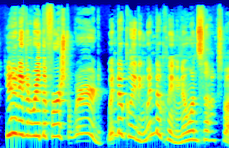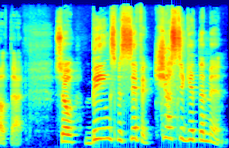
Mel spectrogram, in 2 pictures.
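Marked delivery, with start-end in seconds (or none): 0.1-2.7 high-pitched mock exasperation; incredulous, pitched well up; exasperated retort. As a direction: protest in a raised voice to someone who missed the obvious. Exasperated retort to dismissive passer-by.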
